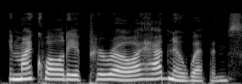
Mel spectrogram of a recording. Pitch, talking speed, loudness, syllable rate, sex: 220 Hz, 220 wpm, -14 LUFS, 5.7 syllables/s, female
